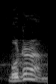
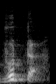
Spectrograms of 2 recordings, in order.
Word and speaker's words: Bhutta: You don't pronounce me Bhuta. This is Bhuta. Mostly the English people used to call me, hello Mr. Bhuta. Bhuta na, Bhutta. Bhutta.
